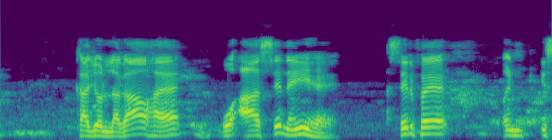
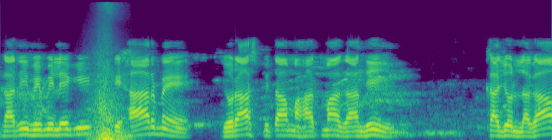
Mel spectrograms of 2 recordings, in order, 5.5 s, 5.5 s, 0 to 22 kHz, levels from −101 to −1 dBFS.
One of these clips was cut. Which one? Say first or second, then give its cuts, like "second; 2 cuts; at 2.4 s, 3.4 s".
second; 1 cut; at 1.1 s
